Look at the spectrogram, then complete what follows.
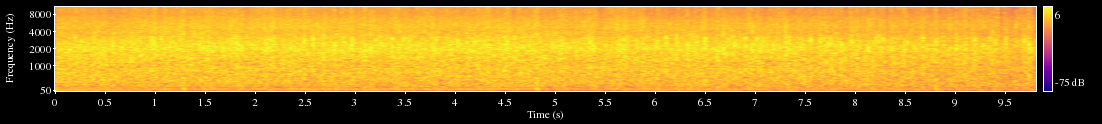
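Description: An audience applauding steadily after a gospel song.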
